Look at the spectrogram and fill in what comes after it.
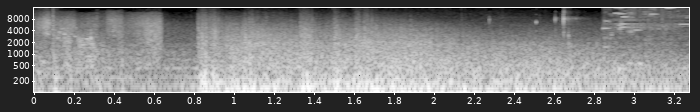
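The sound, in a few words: artillery strike in the video game BattleTech RogueTech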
